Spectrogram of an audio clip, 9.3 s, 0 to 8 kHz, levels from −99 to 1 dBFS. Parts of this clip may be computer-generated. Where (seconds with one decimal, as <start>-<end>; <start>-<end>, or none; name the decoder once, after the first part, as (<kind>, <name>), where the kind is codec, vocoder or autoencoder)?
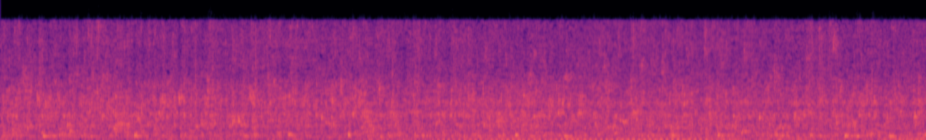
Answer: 5.8-7.7 (vocoder, Vocos)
